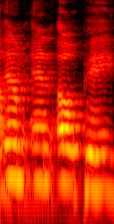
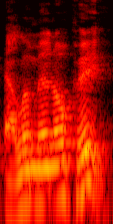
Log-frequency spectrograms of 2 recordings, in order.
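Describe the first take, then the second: First: Each letter is said separately. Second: The letters run together like one word. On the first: The speaker calls it wrong. "It doesn't flow as smoothly" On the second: The speaker calls it right. "That's how I pronounced it when I was coming up. It was elemental"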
